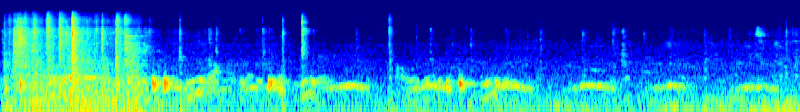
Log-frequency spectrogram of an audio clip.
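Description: Domestic racing pigeons cooing: a run of short, low, arching coos repeated about every half second. A brief burst of rustling at the start as a pigeon is handled.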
